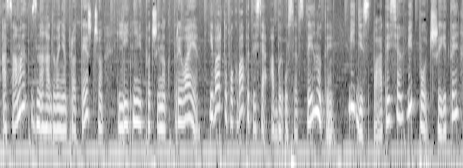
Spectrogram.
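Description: A woman co-hosting a radio program, reading scripted banter in a playful, lively way. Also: fairly low pitch, normal speed, faint music behind. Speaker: radio co-host.

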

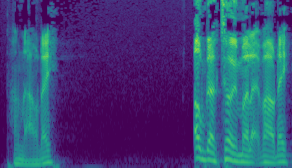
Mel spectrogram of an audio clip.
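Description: An arrogant, dissolute young master, as a male storyteller puts him on, lazy and curt in a lowered voice. He barks short dismissive phrases, heard close and dry. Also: very animated, fast talker, no echo.

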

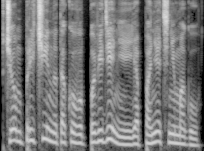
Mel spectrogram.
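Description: A reader voicing a hot-tempered, pushy young man with a lower, blunt and insistent delivery, in an audiobook. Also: animated, fairly quick, darkish tone, dry recording, studio quality. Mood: heated. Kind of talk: audiobook character voice.

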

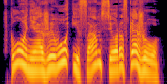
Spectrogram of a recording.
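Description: Man reading curt squad leader, clipped, brusque, cold, high for a man, unhurried, audiobook. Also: lively intonation, mellow, no room sound, clean studio sound.

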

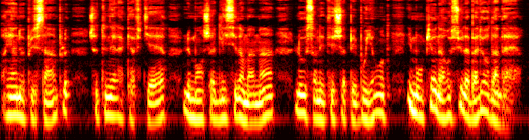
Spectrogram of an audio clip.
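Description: A man's voice: medium pitch, moderate pace, few pauses, warm tone, slightly rough, natural voice. A man voicing a stiff, guarded old noblewoman who complains of her misfortune.

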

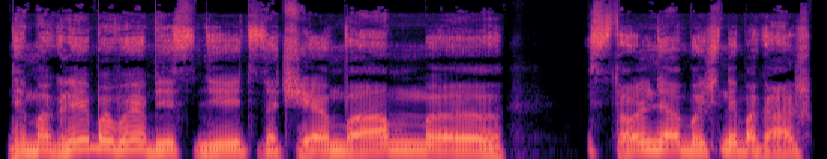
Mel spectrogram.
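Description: A man's voice: a little high, takes it slowly, dry recording, studio quality, pitched above the performer's own voice. A man playing a flustered, nervous major. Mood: strained polite. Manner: strained, stammering, trying to keep calm. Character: nervous flustered middle-aged male border major.

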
